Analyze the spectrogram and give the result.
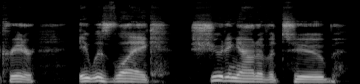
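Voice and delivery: plain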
